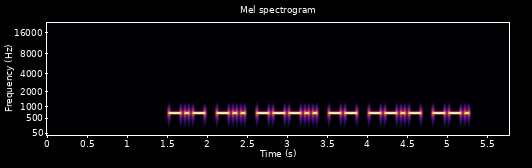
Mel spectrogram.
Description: Morse code, heard as a keyed tone, about 23 wpm, 700 Hz. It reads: KD8MQG
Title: Speed Racing - USA 2x3 Call Signs 20wpm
